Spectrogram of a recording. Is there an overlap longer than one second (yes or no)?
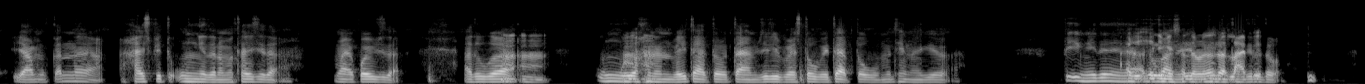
yes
